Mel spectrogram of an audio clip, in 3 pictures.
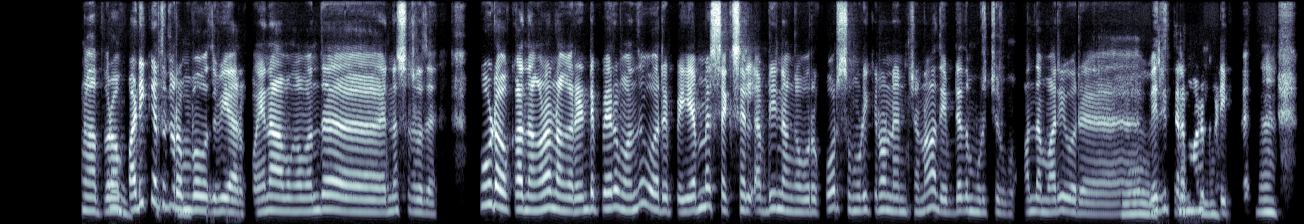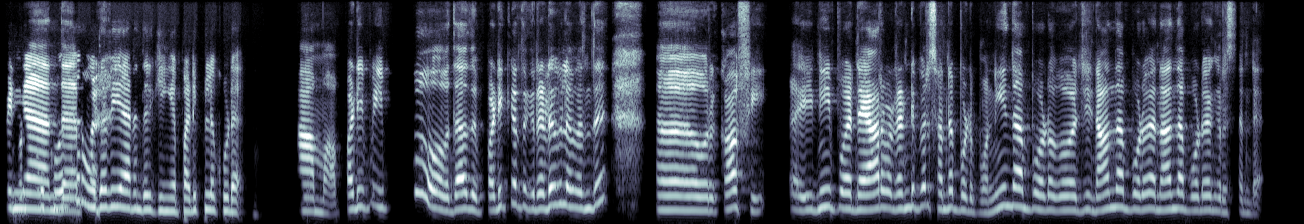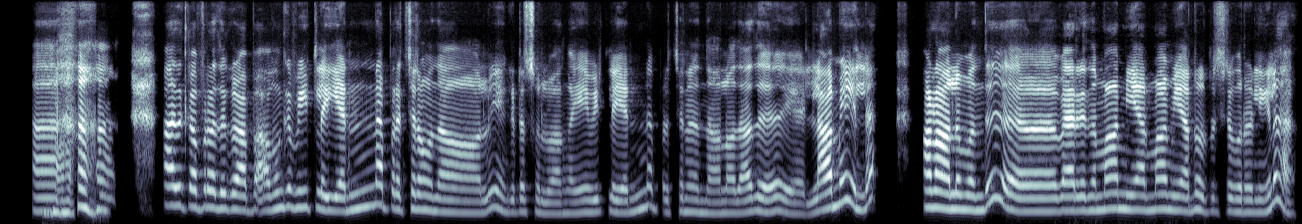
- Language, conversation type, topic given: Tamil, podcast, நண்பருடன் பேசுவது உங்களுக்கு எப்படி உதவுகிறது?
- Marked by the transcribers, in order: other noise; laughing while speaking: "நீந்தான் போடவு ஜி நான் தான் … வந்தாலும், எங்கிட்ட சொல்வாங்க"; laugh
